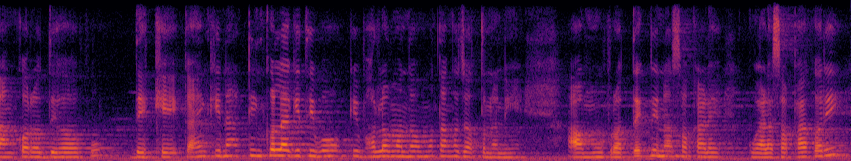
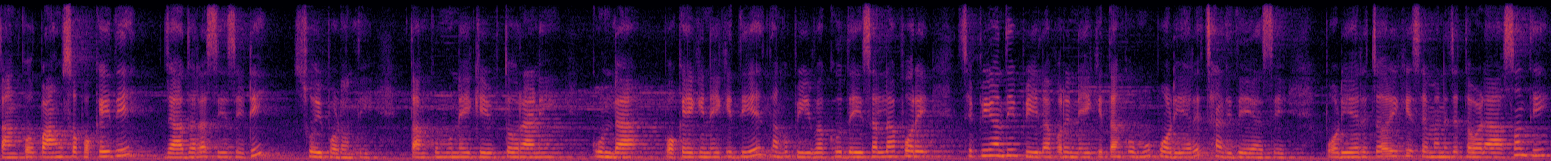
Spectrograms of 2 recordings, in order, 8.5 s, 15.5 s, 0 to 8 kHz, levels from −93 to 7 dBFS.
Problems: low volume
